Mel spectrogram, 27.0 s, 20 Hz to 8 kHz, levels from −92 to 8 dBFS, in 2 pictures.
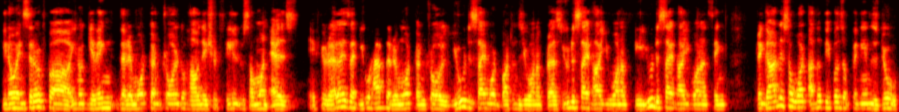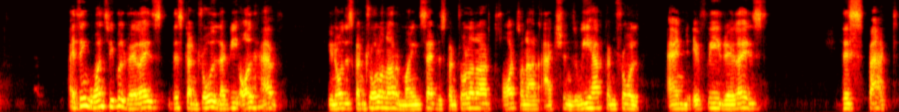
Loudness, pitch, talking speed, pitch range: -17 LUFS, 125 Hz, 205 wpm, 115-135 Hz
